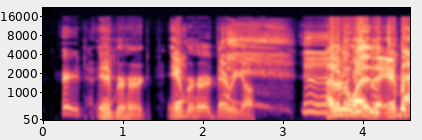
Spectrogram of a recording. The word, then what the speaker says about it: Heard: Rhymes with turd. Turd? Bird. Heard. Heard.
